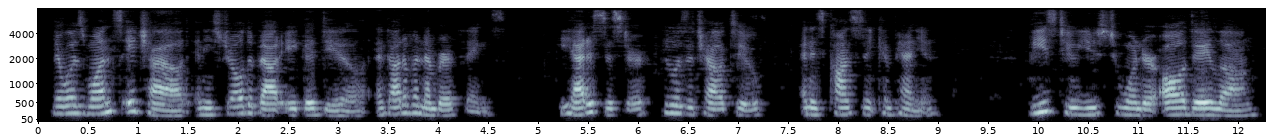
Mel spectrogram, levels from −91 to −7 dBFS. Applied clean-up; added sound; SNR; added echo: none; none; none; none.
